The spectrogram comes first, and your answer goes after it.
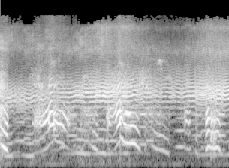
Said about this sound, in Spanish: ¡Auxilio! ¡Serpientes, avispas! ¡Fuera, fuera! ¡Auxilio! Al cortar las calabazas, en lugar del arroz que esperaba, empezó a salir un enjambre de avispas y muchísimos insectos venenosos.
